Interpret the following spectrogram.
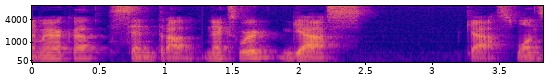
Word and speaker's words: gas: Next word, gas, gas. One syllable, should be pretty simple. It's gas, gas. So that A sound is the pure A, remember.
